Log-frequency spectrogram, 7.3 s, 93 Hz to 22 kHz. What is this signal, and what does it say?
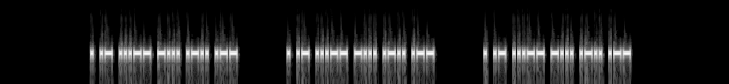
Morse code, heard as a keyed tone, about 50 wpm, 700 Hz. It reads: EA3BLW EA3BLW EA3BLW
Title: DXCC-100 Call Signs - 6 Characters - Repeated 3x - 50wpm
